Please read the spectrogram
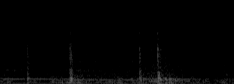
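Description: Near silence: a faint steady low hum with a few faint taps of a pen tip on an interactive writing screen, about a second in and again near the end, as words are written.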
